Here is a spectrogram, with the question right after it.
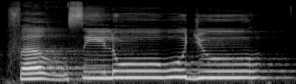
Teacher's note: Lu mad thobi'i dzohiri karena ada waw sukun didahului baris dhommah. Maka huruf lam panjang dua harakat.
